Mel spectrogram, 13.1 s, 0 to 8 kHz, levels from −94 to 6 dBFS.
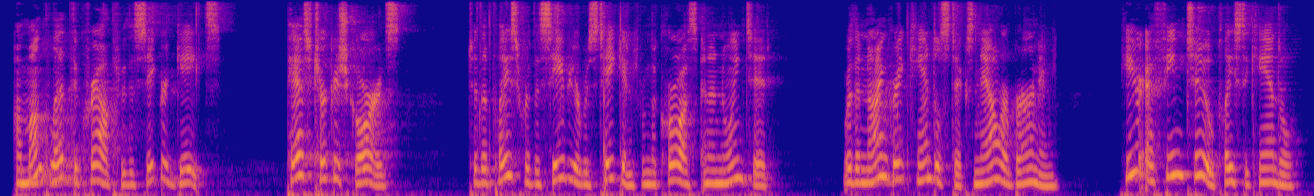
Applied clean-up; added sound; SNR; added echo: neural mask model DeepFilterNet 3.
